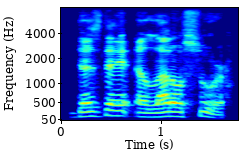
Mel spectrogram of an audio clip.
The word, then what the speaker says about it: Desde el Lado Sur: Commodore, Desde el Lado Sur. I consulted Mr. Nasser, and that is correct pronunciation.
